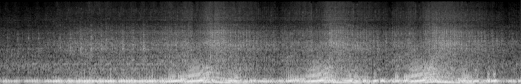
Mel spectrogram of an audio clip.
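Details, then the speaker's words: Kawasaki Z1000 inline four revving up and down three times with a clattery internal mechanical noise. Ignition timing was off; resetting it improved running, but the noise persists. Parts are damaged, and the engine must come out for disassembly. "Colocamos no ponto, percebemos que o funcionamento da moto melhorou muito, porque estava fora de ponto, porém o barulho não para."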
